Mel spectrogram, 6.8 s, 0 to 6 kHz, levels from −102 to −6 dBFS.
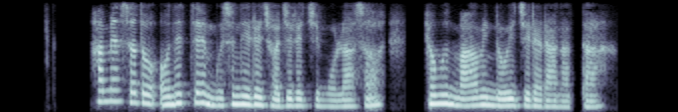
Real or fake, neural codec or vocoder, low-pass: fake; codec, 16 kHz in and 24 kHz out, 1 kbps, XY-Tokenizer; 5.4 kHz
